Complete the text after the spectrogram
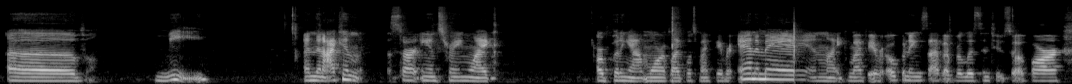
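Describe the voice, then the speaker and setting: Streamer type, woman late 20s from Texas, lower-pitched, bubbly chat-to-camera delivery, faint hiss underneath. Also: a bit bright. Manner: chatty, bubbly, many repeats of so and like. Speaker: anime reaction streamer. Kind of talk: casual livestream chat. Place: at home in front of a camera.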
